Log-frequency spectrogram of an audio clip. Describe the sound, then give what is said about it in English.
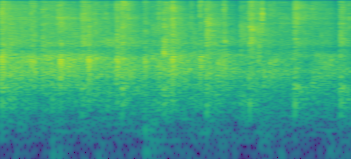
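A crowd gives its helpers a round of applause, with many overlapping claps forming a dense, crackling wash of sound that holds at an even, fairly loud level throughout. “Well, let's give our helpers a round of applause.”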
